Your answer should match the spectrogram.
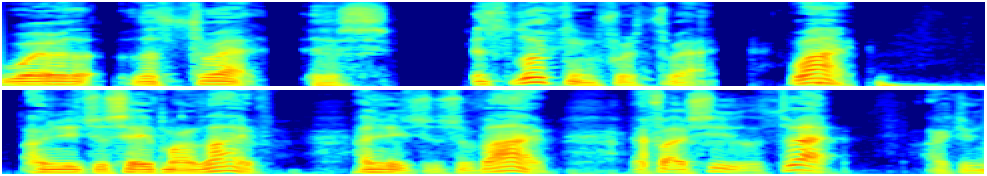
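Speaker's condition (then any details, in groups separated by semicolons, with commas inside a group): Tongue cancer; recovering, tongue exercises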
